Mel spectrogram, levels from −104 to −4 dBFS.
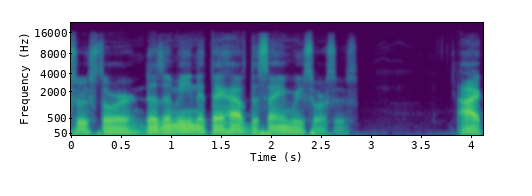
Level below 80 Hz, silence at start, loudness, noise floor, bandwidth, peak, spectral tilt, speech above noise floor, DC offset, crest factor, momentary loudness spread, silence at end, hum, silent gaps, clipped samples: -40 dBFS; 0 s; -29 LUFS; -78 dBFS; 15 kHz; -10 dBFS; -6.5 dB/octave; 50 dB; under 0.1%; 20 dB; 12 LU; 0 s; none; none; under 0.1%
